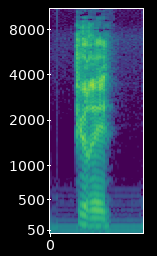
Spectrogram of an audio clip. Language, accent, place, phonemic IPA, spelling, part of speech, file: French, France, Lyon, /py.ʁe/, purer, verb, LL-Q150 (fra)-purer.wav
- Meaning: to remove the scum of beer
